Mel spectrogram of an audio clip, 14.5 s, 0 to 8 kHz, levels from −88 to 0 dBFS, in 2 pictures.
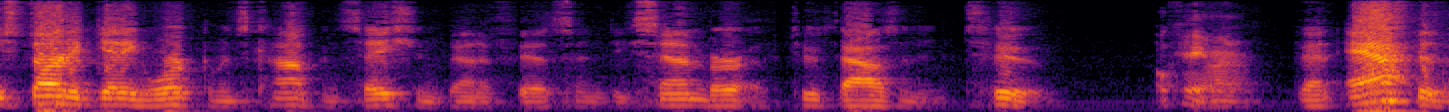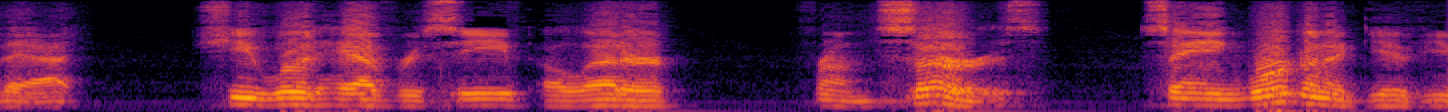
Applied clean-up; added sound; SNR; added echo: none; none; none; none.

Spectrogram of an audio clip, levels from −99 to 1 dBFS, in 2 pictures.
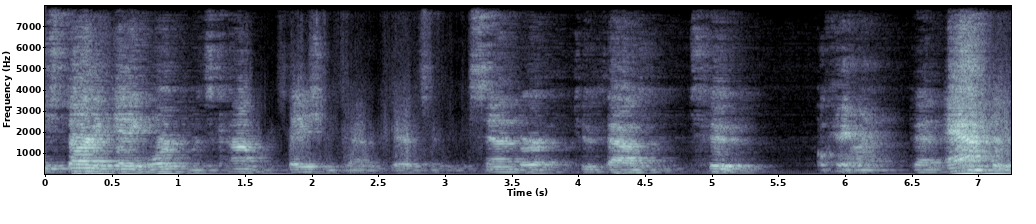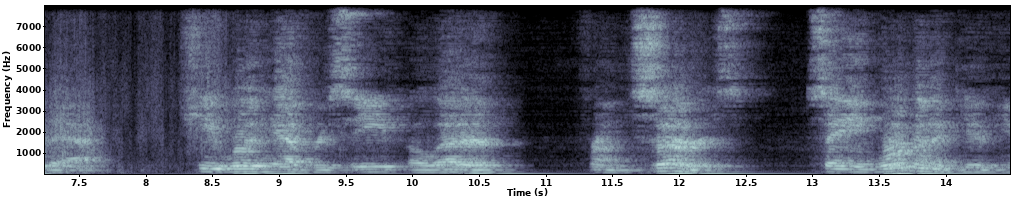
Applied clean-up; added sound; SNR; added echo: neural separator model SepFormer DNS4.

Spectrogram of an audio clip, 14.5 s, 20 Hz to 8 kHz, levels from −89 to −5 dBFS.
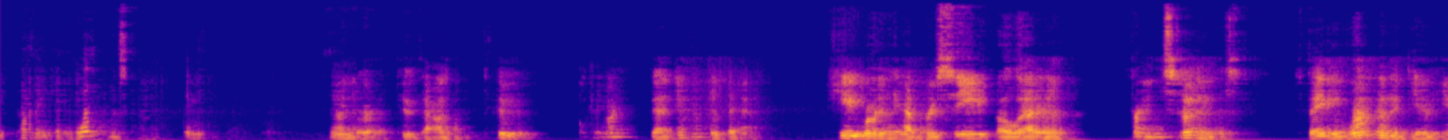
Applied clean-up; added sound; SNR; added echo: neural mask model DeepFilterNet 3.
